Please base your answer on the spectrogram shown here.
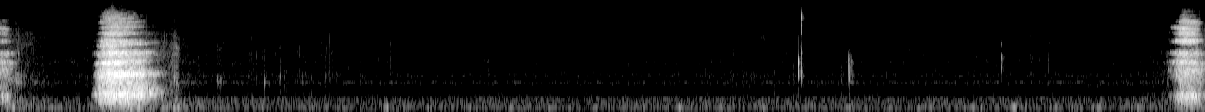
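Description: A single loud, explosive sneeze, then quiet with faint room sounds; another sneeze begins at the very end.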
